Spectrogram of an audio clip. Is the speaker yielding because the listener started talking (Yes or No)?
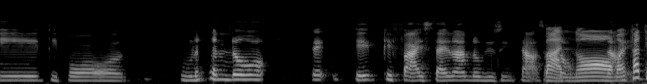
Yes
